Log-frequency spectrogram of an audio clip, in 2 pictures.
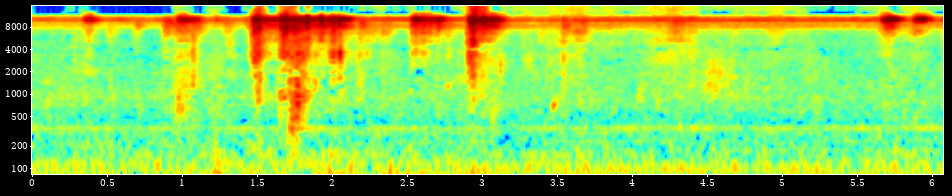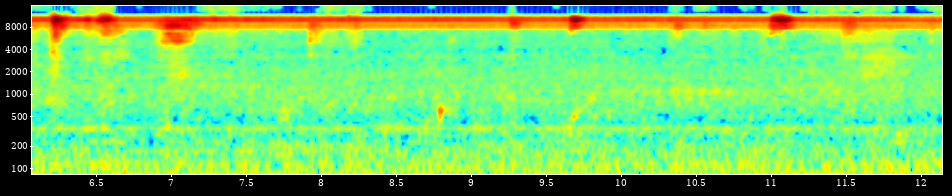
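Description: Faint rustling and scattered light knocks of footsteps and a puppy moving through tall grass, busier in the first few seconds and sparse after.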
